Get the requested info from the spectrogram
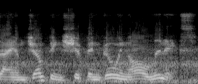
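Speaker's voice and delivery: ordinary talk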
